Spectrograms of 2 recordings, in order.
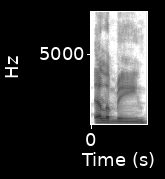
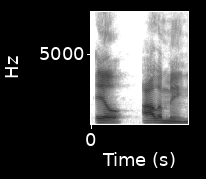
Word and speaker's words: El Alamin: El Alamin, not Elamine, but El Alamin. You got to put all those syllables in there.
